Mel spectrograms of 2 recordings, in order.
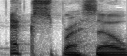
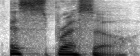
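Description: First: The word begins with an 'ex' sound. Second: The word begins with an 'ess' sound. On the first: It mixes in the English word express. The speaker calls it wrong. "as some Americans mistakenly say" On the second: This is how it is said in Italy. The speaker calls it right. "in Italy"

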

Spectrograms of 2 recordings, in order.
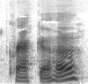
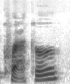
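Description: First: The word ends in a vowel without r. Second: The word ends with a clear r sound. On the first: It is the slangy way used as a racial term. "They would say cracka. Well, you know, little slangy" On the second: It is the speaker's ordinary, non-slang way of saying it. "because I say cracker"

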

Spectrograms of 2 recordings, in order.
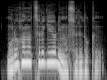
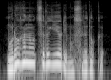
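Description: The two takes are said the same way.

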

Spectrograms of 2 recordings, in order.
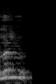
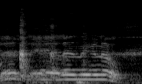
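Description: First: The phrase is said very fast and run together. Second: The phrase is said at a normal pace.

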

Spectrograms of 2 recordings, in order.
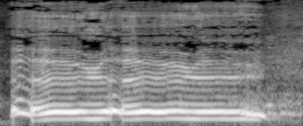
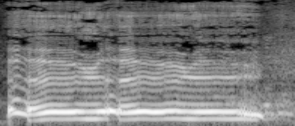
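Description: First: It is said in a deep, hoarse voice. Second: The same.

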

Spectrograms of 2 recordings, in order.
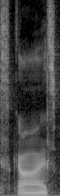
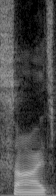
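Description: First: The word begins with an sk sound. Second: The word begins with a plain s sound. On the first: The speaker calls it wrong. "for some reason I always say skies" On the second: The speaker calls it right. "I know it's sides"

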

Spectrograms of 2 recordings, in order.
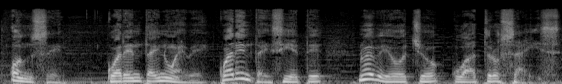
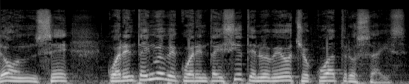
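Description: First: The number is said slowly. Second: The number is said fast.

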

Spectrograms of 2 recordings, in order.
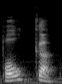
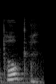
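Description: First: The L sound in the word is pronounced. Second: The L sound in the word is silent. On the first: The speaker calls it right. "you said the L when you said that" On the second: The speaker calls it wrong. "But I always say polka"

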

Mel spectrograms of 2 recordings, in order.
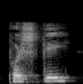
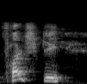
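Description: First: The middle consonant sounds like 'sh'. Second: The middle consonant sounds like 'ts'. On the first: The speaker calls it wrong. "He can't pronounce it. He says Pushki" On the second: The speaker calls it right. "makes sure to say Putski and emphasize it"

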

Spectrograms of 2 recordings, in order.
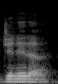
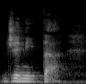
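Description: First: The name is said with an American pronunciation. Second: The name is said with a Bosnian pronunciation. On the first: "say it like her American name" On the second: "The way I say it, that's Bosnian as shit"

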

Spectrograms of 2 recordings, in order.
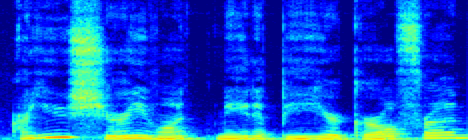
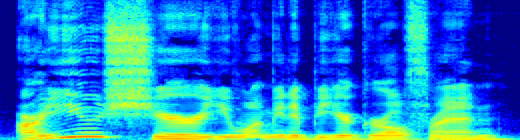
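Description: First: It is said in a put-on girl voice. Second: It is said in his normal voice.

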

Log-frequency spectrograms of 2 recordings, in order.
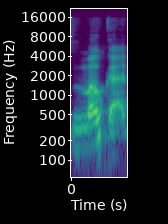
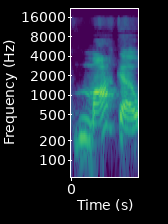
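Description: First: It is said the usual American way. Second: It is said the British way, as on the show. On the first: "it's mocha" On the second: "They just don't say it the same way over here"

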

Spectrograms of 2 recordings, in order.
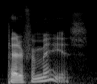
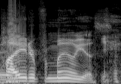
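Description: First: The word is said quickly. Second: The word is said slowly. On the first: The speaker calls it wrong. "just say it fast" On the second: The speaker calls it right. "slow it down and we'll be okay"

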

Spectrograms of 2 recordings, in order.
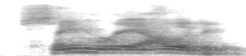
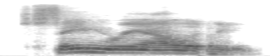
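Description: Both takes have the same delivery.

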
